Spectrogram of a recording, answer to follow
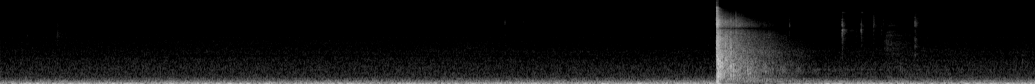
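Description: A single pistol shot about seven seconds in, with a short echo trailing off. A few faint clicks follow, over a steady low background hum.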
